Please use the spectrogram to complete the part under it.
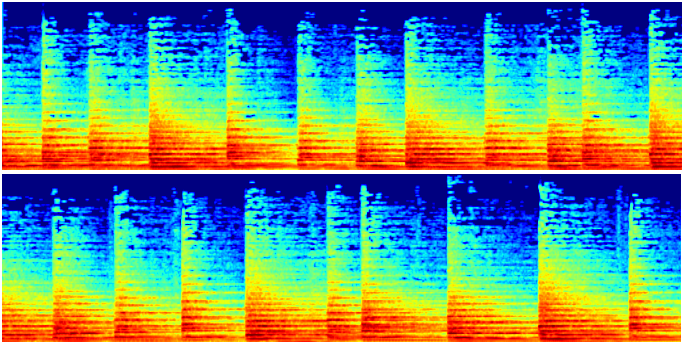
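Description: Four swinging church bells ring in turn, close up.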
